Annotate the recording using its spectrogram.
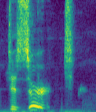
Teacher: the accent is at the end of the word the word is now dessert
